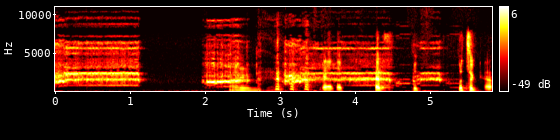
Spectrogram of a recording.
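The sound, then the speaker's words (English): A loud, drawn-out Peter Pan-style rooster crow rings out, then after a short pause comes a longer burst of choppy, warbling crowing with quick clucking breaks, fairly loud. “It's Peter Pan crow.”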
